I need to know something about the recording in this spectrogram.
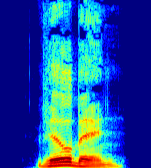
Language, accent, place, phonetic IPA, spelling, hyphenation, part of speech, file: German, Germany, Berlin, [ˈvɪʁbl̩n], wirbeln, wir‧beln, verb, De-wirbeln.ogg
- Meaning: 1. to swirl, to whirl 2. to move by some current, to blow, to fling, to throw 3. to roll (of a drum)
